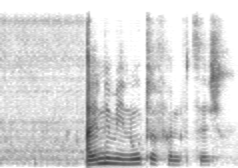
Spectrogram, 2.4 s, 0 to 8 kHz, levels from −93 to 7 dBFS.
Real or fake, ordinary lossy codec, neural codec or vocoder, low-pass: fake; none; codec, 16 kHz, 4 kbps, X-Codec, HuBERT features, trained on LibriSpeech; 7.2 kHz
